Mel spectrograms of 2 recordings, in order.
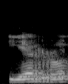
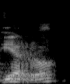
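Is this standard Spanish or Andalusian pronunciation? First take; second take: standard; Andalusian. First: It is said in standard Spanish. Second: It is said in an Andalusian accent.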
